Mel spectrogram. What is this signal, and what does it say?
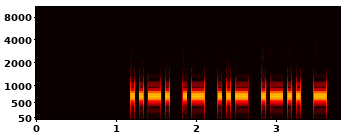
Morse code, heard as a keyed tone, about 22 wpm, 700 Hz. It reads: FAULT
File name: 5 Letter Words - First 3 Letters Given - 22wpm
